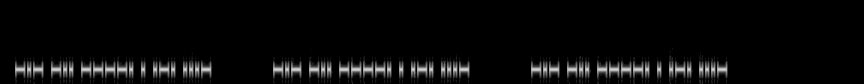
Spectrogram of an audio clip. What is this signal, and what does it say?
Morse code, heard as a keyed tone, about 40 wpm, 700 Hz. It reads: KD9ERV KD9ERV KD9ERV
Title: USA Call Signs - 6 Characters - Repeated 3x - 40wpm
